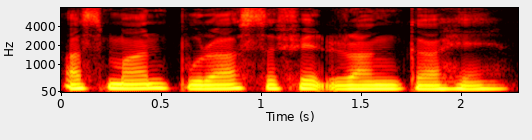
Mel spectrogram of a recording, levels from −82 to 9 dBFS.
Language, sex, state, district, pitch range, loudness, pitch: Hindi, male, Arunachal Pradesh, Longding, 130-150 Hz, -11 LUFS, 140 Hz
